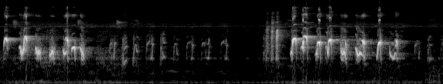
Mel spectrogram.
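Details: A bulbul caught by calling with a decoy bird quickly comes to the cage, giving two bursts of rich, bubbling, warbled notes about two seconds apart, with softer chattering phrases between them.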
